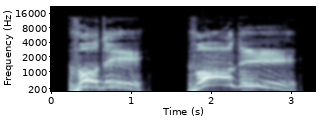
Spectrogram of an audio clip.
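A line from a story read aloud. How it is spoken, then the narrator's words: Roar. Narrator (Polish): ryknął Hugon Hoffman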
